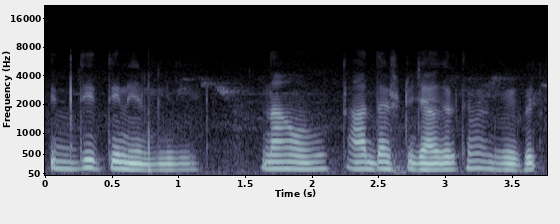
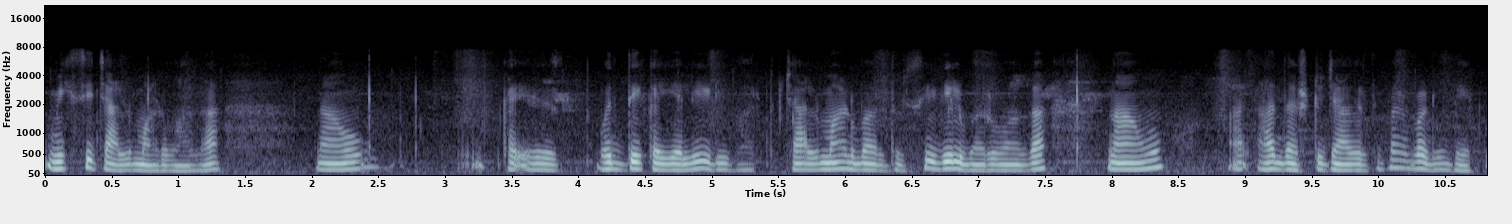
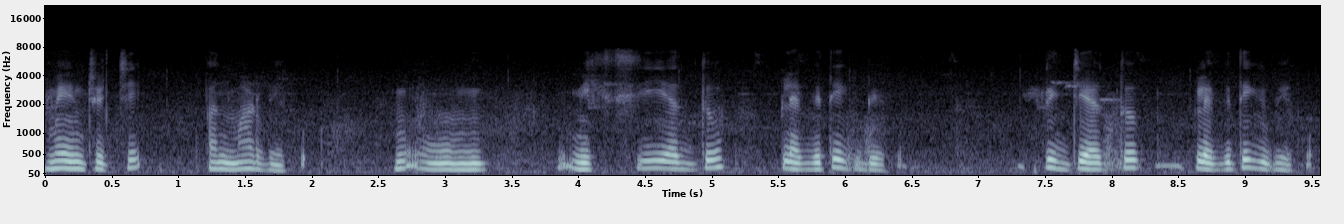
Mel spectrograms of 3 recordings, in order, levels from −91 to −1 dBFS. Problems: background sounds at intervals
